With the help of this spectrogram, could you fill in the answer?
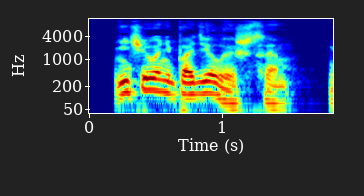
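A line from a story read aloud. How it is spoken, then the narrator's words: Sad. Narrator (Russian): грустно сказал Фродо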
